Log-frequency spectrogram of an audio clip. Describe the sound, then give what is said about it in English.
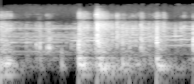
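Heavy wooden thunks from a fire axe striking a ship's cabin, with several dull blows landing at irregular intervals over a soft background. “I grabbed a fire axe out of its case on my way to Ralph Gordon's cabin. If it needed ventilating, I knew one quick way to do it.”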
